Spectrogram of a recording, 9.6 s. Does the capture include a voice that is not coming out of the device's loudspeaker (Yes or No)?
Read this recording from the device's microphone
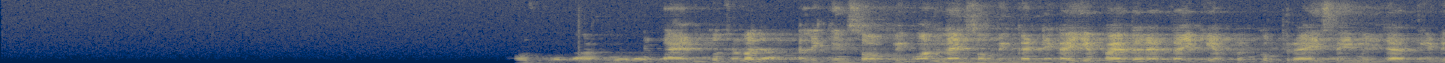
Yes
